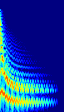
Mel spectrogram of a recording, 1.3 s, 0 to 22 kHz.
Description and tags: sonokids-omni-06
Part of my unfinished pack of sounds for Sonokids, a funny little synth sound dropping in pitch.
blip, digital, sonokids, synth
